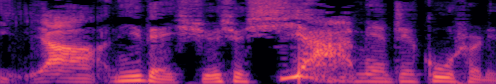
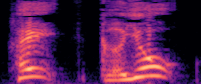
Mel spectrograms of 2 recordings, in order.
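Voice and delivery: loud, high hail across the cinema; cheeky high yell to a stranger; loud call; 12 semitones higher, 10 dB louder, slower than usual. Acted. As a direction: shout the name to grab his attention. Calling out to bald stranger.

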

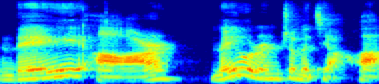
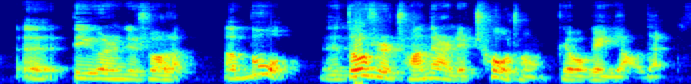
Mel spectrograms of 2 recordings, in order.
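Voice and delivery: ordinary talk, nothing marked

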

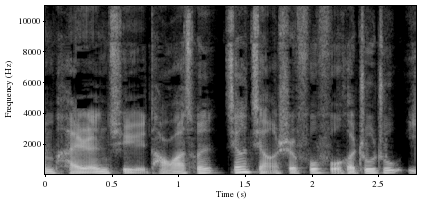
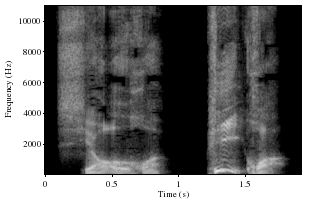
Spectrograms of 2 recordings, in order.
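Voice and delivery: scornful outburst; much slower than usual. Acted. Angry father rejects suitor.

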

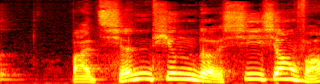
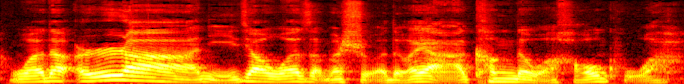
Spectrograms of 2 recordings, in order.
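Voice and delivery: crying lament; 7 semitones lower, 5 dB quieter than usual. A narrator's reading. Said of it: "接着哭".

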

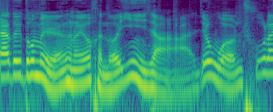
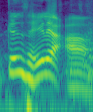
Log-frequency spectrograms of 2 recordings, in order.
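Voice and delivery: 跟谁俩 punched higher and louder; 跟谁俩 said loud as a teasing Northeastern provocation; stressed challenge; 7 semitones higher, 5 dB louder, slower than usual. Shown as a demonstration. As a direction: hit 跟谁俩 hard, like a fight starter. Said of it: "才是东北真的动手的导火索".

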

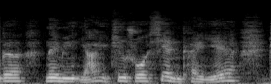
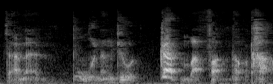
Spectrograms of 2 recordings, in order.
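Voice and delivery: vicious. A narrator's reading. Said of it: "罗庞恶毒地说".

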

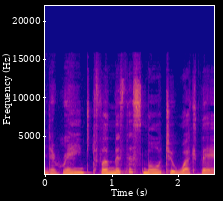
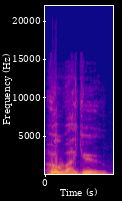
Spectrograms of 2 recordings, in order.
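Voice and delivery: lower, louder postman voice; postman's voice; 3 semitones lower, 8 dB louder than usual. A narrator's reading. Postman greeting a tiny man, louder and lower. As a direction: boom it down like a big postman.

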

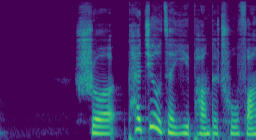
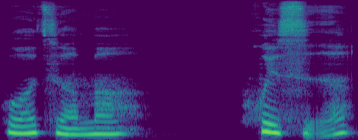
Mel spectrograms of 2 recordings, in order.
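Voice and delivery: low, slow, hushed and heavy; a ghost speaking through a boy, very slow; spirit-possessed voice; 5 semitones lower, 7 dB quieter, much slower than usual. Acted. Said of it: "鬼仙上身时说话的口气".

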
